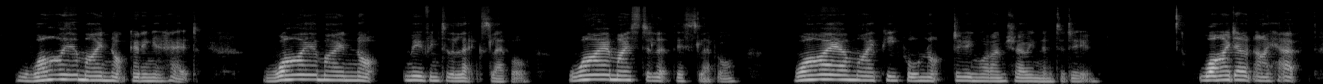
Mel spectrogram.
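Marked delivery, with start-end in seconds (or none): none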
